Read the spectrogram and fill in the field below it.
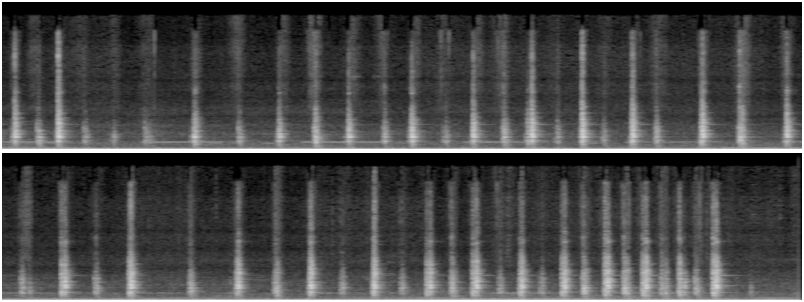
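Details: Seat Leon brakes giving sharp repeated clicks, about three to four a second, over a steady low road rumble while driving. Cause unknown, although the brake parts are all new.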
